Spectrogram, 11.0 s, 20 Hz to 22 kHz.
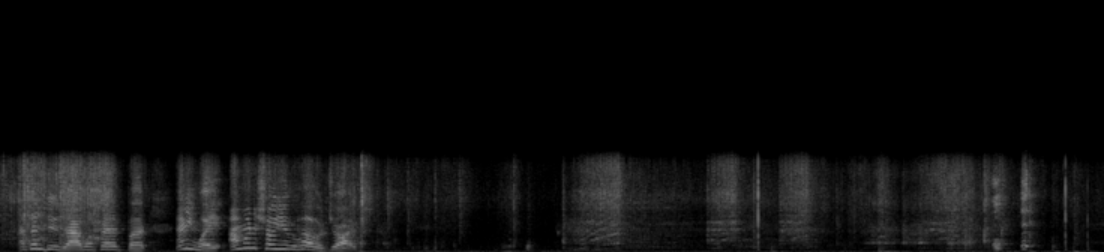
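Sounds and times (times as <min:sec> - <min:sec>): toy car motor whirring: 0:00.0 - 0:01.2, 0:05.6 - 0:08.3, 0:08.9 - 0:10.0.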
